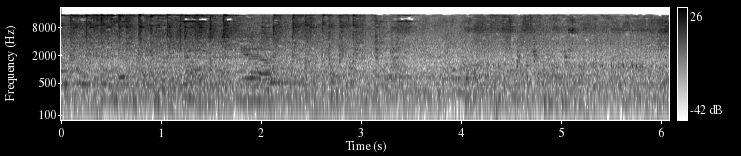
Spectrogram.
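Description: Casino floor ambience: a steady hubbub of many people talking indistinctly, with scattered short electronic tones and jingles from slot machines.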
